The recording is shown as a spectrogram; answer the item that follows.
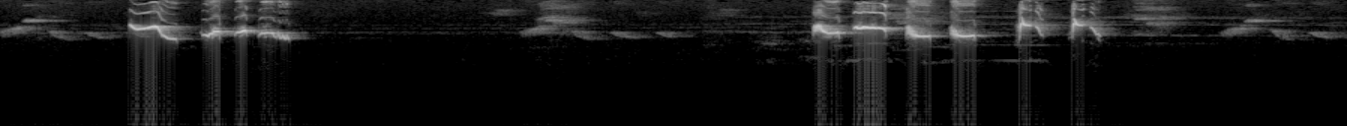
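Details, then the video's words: Orange-headed thrush in morning song, used to make a stalled bird resume singing: a short run of bright, slurred whistles, a quiet interval with soft notes, then a denser burst of varied chirps and downward-sweeping whistles. "PANCINGAN ANIS MERAH PAGI HARI MENGATASI ANIS MERAH MACET"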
